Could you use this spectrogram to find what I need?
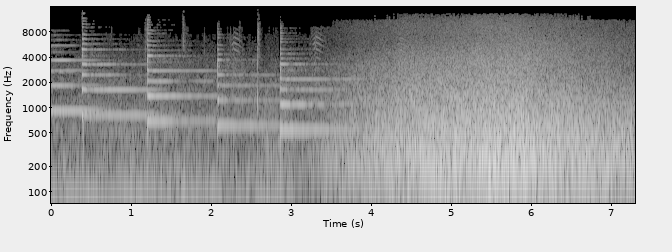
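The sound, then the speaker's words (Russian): Waves break on a wide sandy shore, a broad rushing wash of surf that swells and keeps roaring steadily. A short series of ringing chime notes sounds first, then fades into the surf. “Широкая песчаная береговая полоса, выбрасывающая волны на берег водная стихия, теряется в туманной дымке.”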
